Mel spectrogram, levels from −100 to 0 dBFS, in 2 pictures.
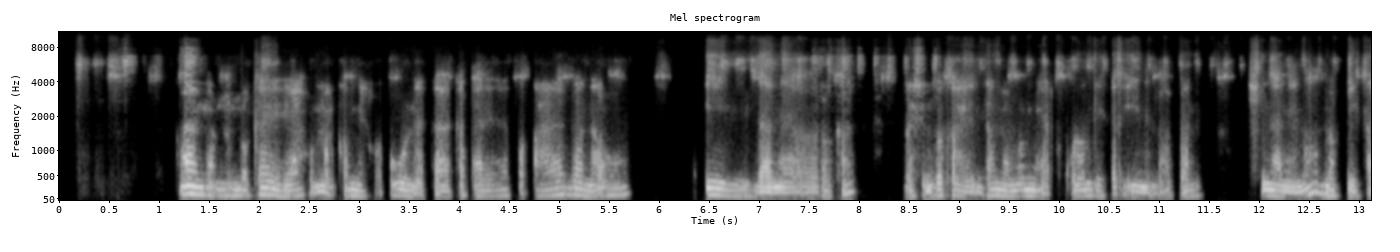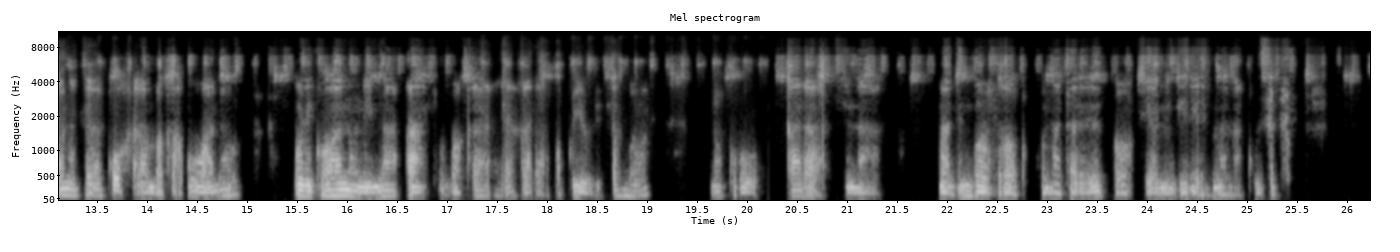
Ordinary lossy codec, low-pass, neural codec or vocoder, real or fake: Opus, 16 kbps; 9.9 kHz; codec, 44.1 kHz, 2.6 kbps, SNAC; fake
